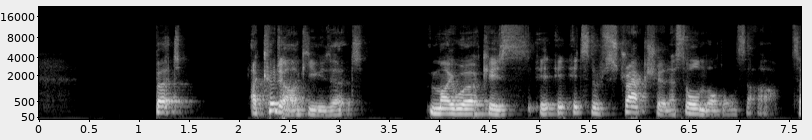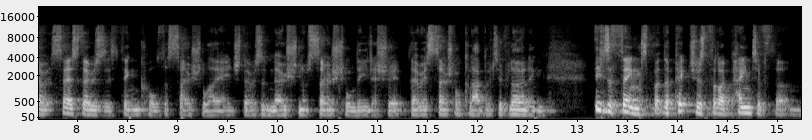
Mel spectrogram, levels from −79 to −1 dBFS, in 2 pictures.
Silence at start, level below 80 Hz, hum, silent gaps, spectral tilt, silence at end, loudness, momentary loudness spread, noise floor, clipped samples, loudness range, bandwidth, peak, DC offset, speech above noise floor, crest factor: 1.15 s; -60 dBFS; none; none; -5 dB/octave; 0 s; -22 LUFS; 13 LU; -83 dBFS; under 0.1%; 7 LU; 12.5 kHz; -4 dBFS; under 0.1%; 61 dB; 18 dB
